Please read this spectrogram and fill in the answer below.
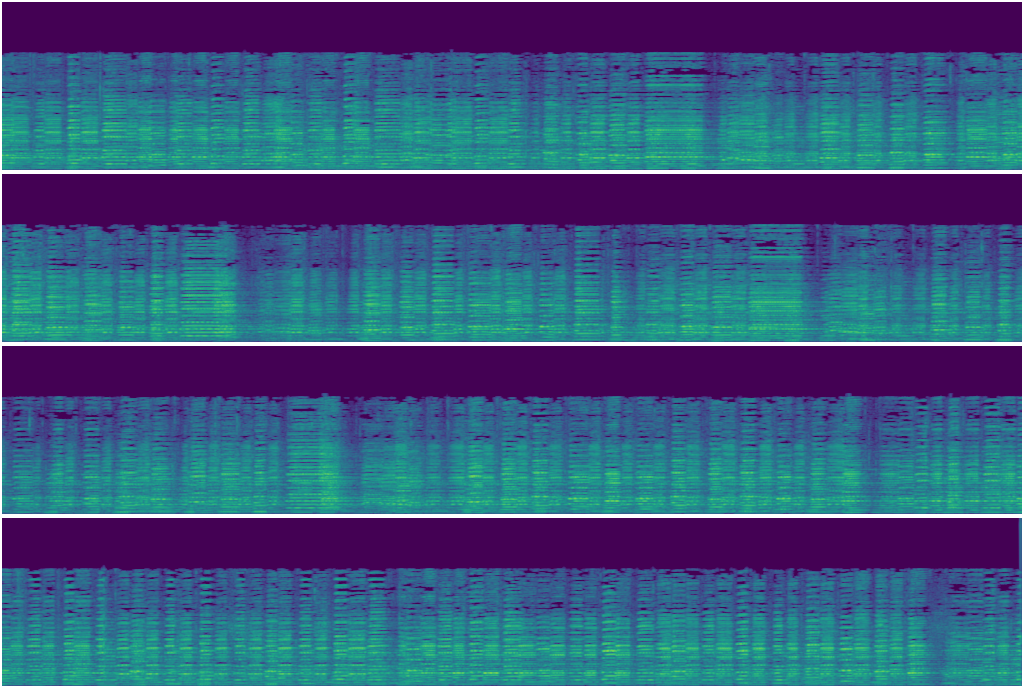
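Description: Solo button accordion, played acoustically with no other instruments, playing a corridinho, a Portuguese folk dance tune, in continuous flowing notes.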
